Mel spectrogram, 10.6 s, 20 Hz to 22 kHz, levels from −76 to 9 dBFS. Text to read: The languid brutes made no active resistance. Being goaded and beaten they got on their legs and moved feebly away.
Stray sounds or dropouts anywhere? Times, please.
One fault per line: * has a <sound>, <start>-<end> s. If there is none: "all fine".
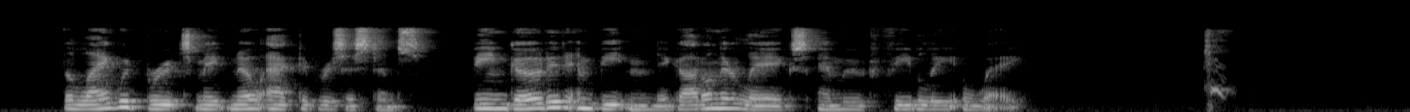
* has a laugh, 9.0-9.3 s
